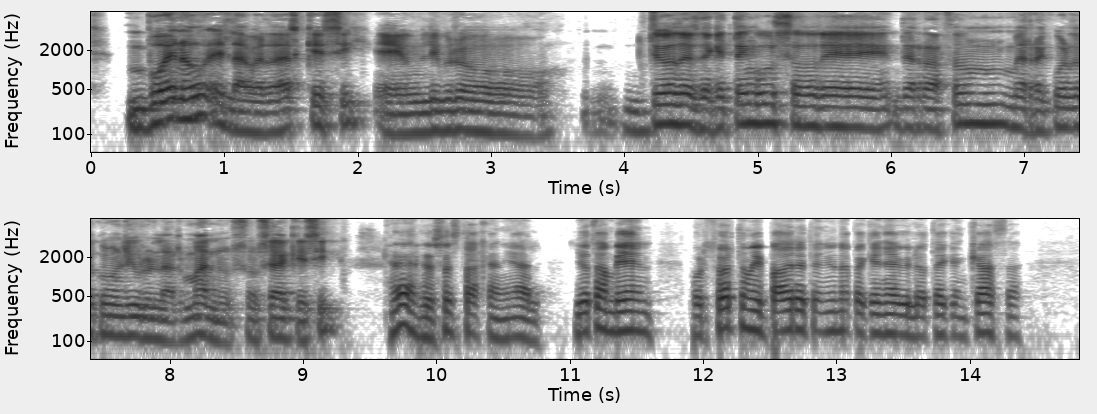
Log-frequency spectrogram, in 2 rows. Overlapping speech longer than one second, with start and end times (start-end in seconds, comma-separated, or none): none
